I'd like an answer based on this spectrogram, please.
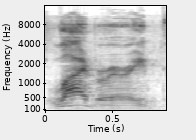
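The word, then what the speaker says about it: LBRY: V describes it lb ry pronounced library is an archiving platform that mirrors your channel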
